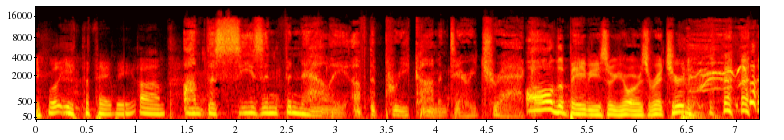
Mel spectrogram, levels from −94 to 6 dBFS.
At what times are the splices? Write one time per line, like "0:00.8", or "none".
none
